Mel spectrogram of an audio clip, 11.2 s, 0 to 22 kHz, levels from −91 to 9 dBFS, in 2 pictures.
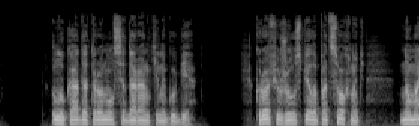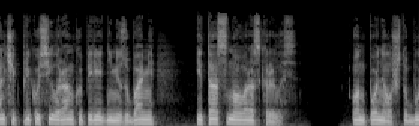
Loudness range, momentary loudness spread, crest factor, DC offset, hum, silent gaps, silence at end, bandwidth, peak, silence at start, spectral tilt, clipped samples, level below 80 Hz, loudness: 3 LU; 9 LU; 18 dB; under 0.1%; none; 2.80-3.21 s, 9.76-10.10 s; 0 s; 13.5 kHz; -8 dBFS; 0.7 s; -5.5 dB/octave; under 0.1%; -52 dBFS; -24 LUFS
